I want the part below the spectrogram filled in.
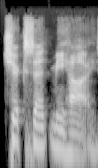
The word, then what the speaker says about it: Csikszentmihalyi: This is actually what his last name, how it's pronounced. Csikszentmihalyi.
